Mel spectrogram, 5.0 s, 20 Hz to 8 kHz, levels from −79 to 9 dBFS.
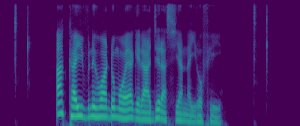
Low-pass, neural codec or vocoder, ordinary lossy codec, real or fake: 7.2 kHz; codec, 24 kHz, 1.2 kbps, DualCodec; none; fake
